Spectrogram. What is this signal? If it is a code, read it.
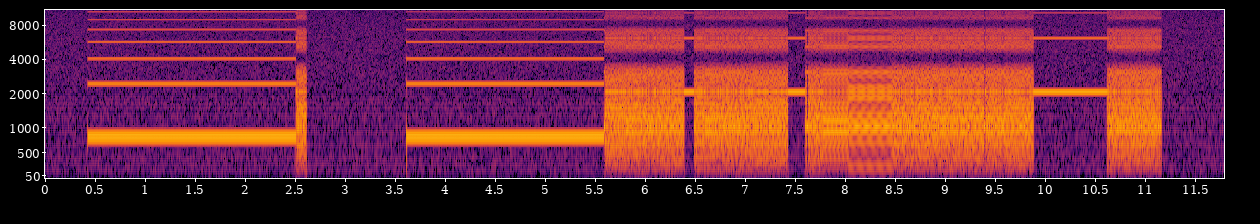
ZX Spectrum tape loading, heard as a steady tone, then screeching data.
